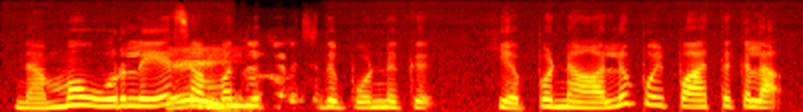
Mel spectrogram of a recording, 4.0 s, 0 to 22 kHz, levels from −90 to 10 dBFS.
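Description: From 1.21 to 1.59 s the speech dips about 10 dB, narrowing the waveform and dimming the spectrogram, likely speech suppressed in double talk.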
